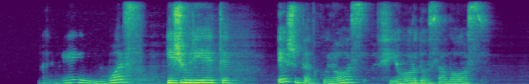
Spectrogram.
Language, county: Lithuanian, Alytus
